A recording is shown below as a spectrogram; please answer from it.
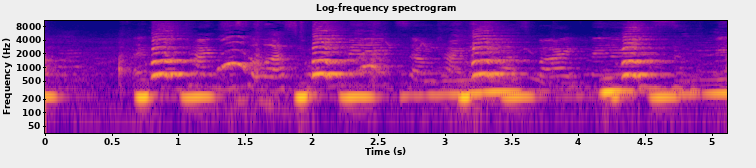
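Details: Siamangs at the Los Angeles Zoo, California, sing loud, harmonic whoops and barks over a steady lower droning tone.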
